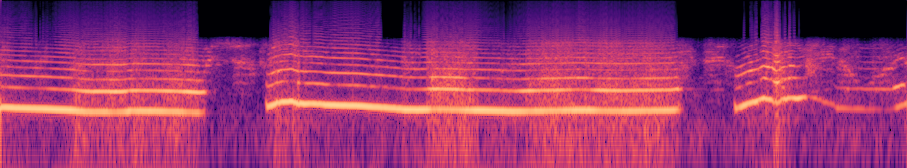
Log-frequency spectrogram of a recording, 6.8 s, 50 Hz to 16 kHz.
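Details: A 6-month-old male Siberian husky puppy sings along to the song "Poker Face" in long, steady howls, each held for a second or more with slight wavering.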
